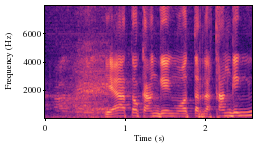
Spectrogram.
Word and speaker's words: Kangen: atau Kang geng motor kanggeng ini bukan kangen bacanya Bapak Ibu sekalian ya kebetulan maksudnya Andika pula kayak nama sebuah band gitu kan Andika ya itu oke nah bacanya kanggeng artinya back to Origin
